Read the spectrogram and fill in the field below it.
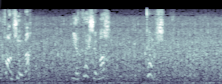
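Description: Another young woman answers calmly and close.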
